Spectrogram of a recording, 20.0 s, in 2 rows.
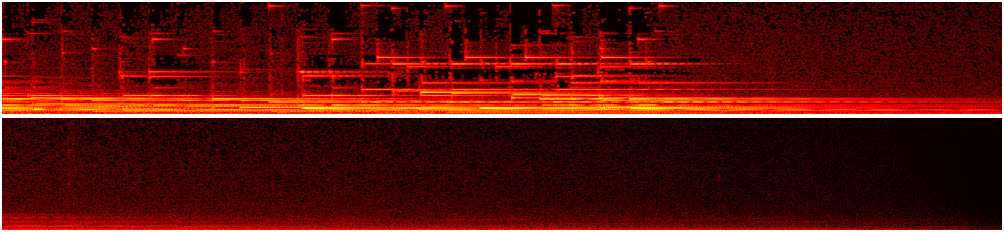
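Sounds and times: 
Polyphon 15-inch disc music box playing: 0.0 - 8.8.

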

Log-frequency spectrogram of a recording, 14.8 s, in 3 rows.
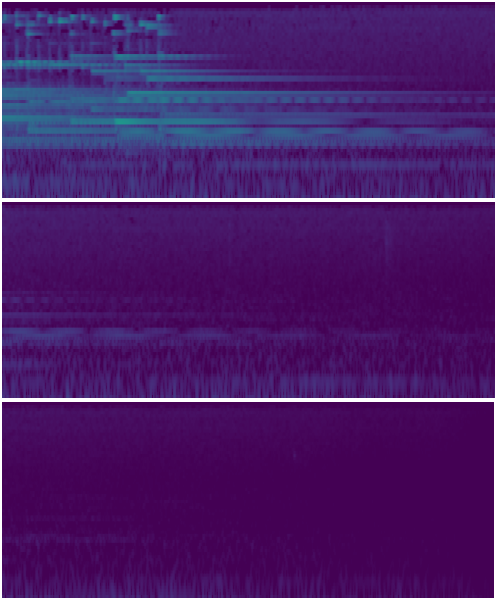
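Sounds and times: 
Polyphon 15-inch disc music box playing: 0.0 - 4.7.

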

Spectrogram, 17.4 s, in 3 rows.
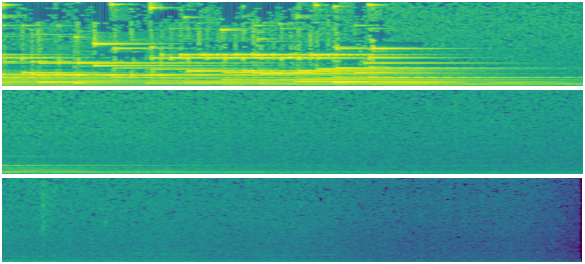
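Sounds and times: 
Polyphon 15-inch disc music box playing: 0.0 - 6.3.

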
